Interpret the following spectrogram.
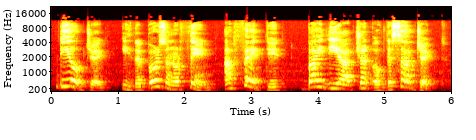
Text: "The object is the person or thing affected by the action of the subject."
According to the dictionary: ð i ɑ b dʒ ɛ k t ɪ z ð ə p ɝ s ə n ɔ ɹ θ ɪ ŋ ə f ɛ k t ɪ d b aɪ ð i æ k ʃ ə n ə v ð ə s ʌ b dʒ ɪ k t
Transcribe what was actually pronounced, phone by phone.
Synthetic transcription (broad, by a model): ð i ɑ b dʒ ɛ k t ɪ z ð ə p ɝ s ə n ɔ l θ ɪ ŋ ə f ɛ k t ɪ d b aɪ ð i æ k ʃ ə n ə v ð ə s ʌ b dʒ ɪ k t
